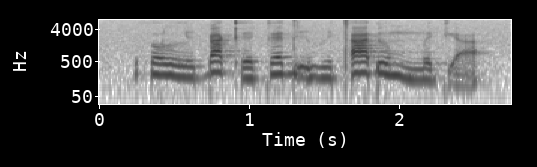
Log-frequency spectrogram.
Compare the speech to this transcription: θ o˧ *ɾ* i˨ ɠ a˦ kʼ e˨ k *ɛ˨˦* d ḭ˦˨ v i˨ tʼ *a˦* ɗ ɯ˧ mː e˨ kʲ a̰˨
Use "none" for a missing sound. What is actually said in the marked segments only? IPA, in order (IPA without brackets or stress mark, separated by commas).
lː, ɛ˦, a˦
